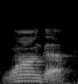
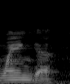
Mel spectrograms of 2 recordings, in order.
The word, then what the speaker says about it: Wanga: first thing about Wonka is his name is pronounced Wonga very funny story on this when I first got him I was pretty excited and I was calling him wanker and uh you know of course you know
